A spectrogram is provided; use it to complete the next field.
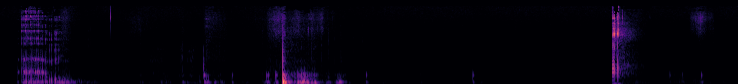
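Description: A few short, low, muffled sputtering bursts pressed right up against a microphone, weak and broken up, like a failed attempt at a fart, followed later by a brief sharp knock.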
